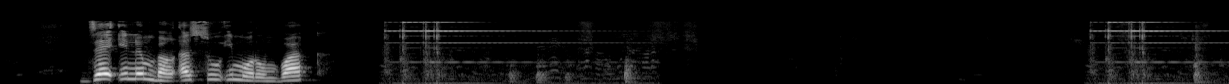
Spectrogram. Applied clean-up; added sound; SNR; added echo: none; Bell; 13 dB; none.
